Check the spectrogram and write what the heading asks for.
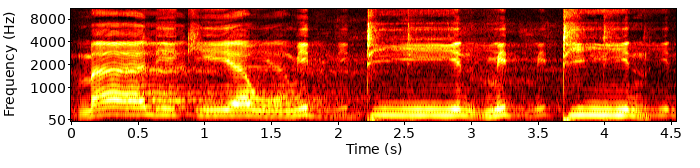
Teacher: Dan hati-hati huruf dal itu jangan dibaca berangin.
